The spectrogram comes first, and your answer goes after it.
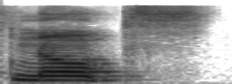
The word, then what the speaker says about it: snRNP: They are pronounced as SNRPs.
